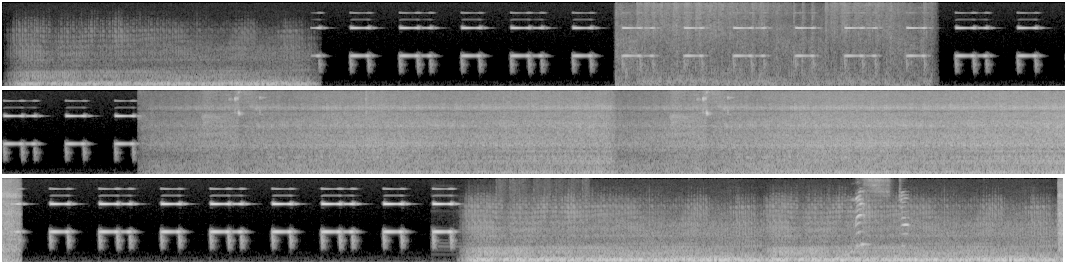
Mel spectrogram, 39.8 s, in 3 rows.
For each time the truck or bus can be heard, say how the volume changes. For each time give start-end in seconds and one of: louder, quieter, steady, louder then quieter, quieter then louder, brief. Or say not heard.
0.1-39.8 louder.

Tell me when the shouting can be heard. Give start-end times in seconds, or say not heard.
37.0-38.0.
